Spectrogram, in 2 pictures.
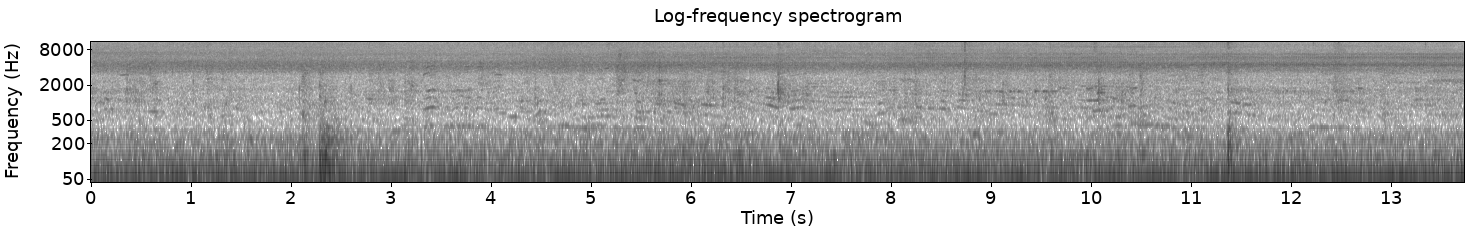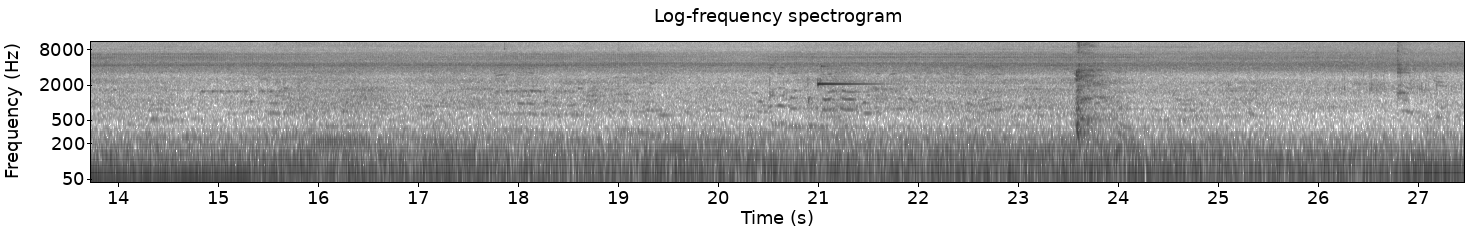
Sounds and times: Traffic sound 0.0 - 27.4

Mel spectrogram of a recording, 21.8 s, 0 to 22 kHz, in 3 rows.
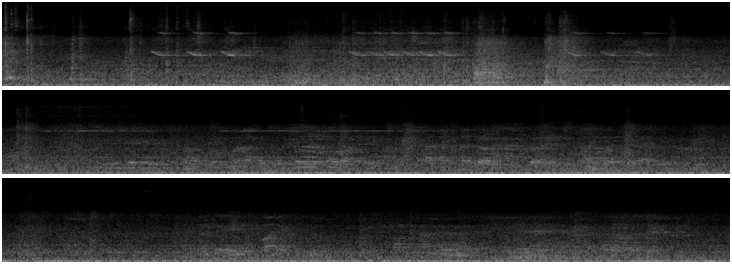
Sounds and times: Train arrived 0.0 - 11.9
walking in the Station 0.0 - 21.8

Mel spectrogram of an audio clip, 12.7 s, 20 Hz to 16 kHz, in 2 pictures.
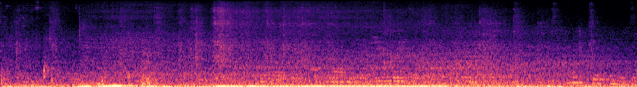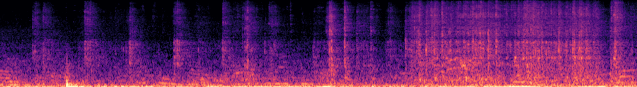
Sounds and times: distant sounds of the large car park 0.0 - 12.7
people 0.0 - 12.7
sliding doors of the supermarket 0.0 - 12.7

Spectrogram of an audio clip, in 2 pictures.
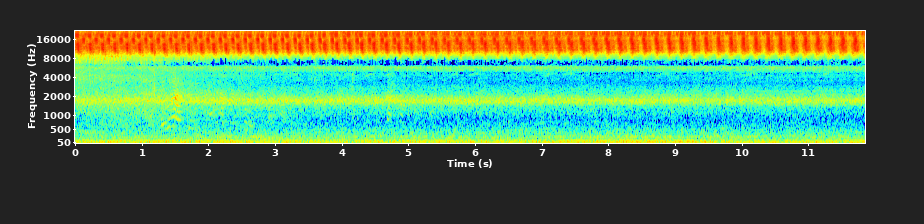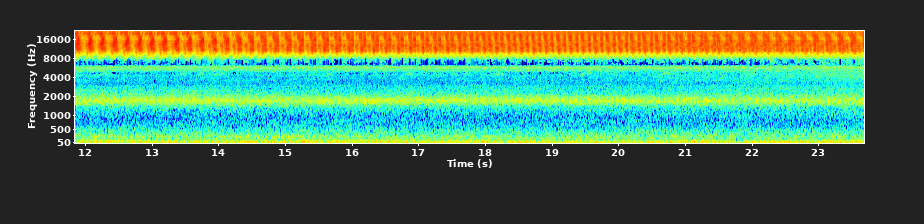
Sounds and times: Traffic Sound 0.0 - 4.6
Pedestrians walking and running 0.0 - 5.4
Frogs sound 0.0 - 6.3

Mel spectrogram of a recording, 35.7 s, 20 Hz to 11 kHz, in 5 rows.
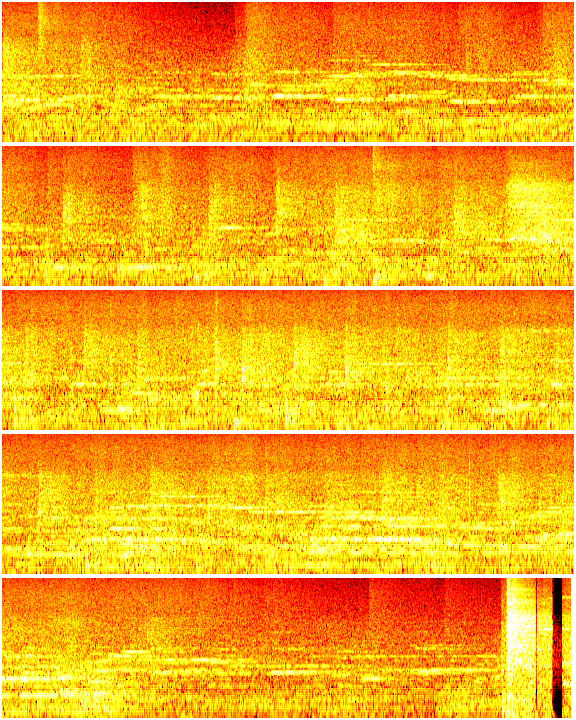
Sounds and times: music performed by the students 0.0 - 35.3
steps 0.0 - 35.7

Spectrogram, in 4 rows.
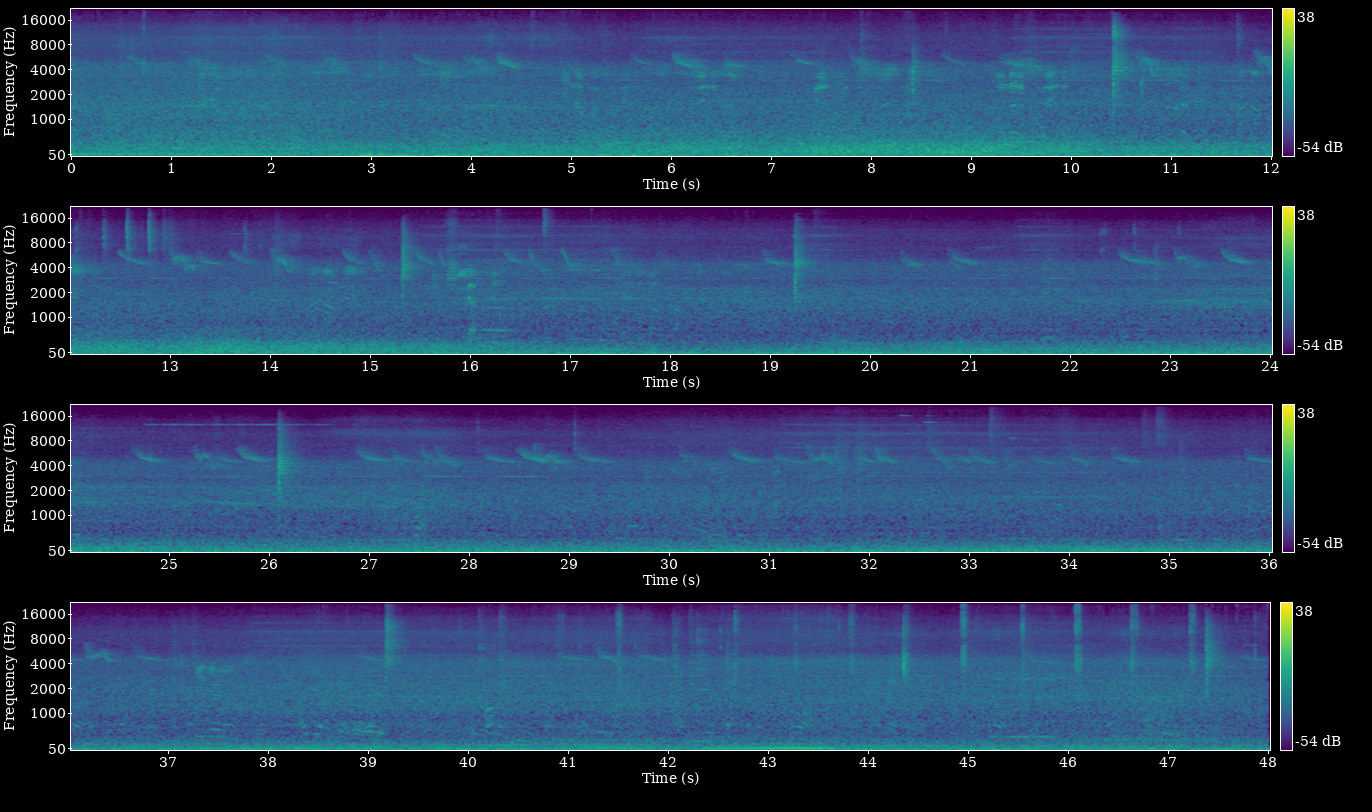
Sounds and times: traffic sound 0.0 - 48.0
wind 0.0 - 48.0
birds sound 0.0 - 26.1
birds sound 26.7 - 48.0

